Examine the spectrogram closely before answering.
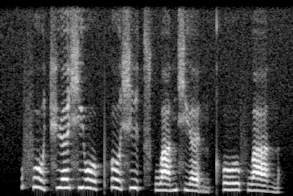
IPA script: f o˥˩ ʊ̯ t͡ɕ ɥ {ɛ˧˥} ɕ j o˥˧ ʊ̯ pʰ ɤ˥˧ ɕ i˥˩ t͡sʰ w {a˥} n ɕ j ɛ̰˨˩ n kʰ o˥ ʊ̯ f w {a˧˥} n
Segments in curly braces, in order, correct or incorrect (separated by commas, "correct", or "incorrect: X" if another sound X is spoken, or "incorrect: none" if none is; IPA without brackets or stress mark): incorrect: ɛ˥, incorrect: a˧˥, incorrect: a˥˩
